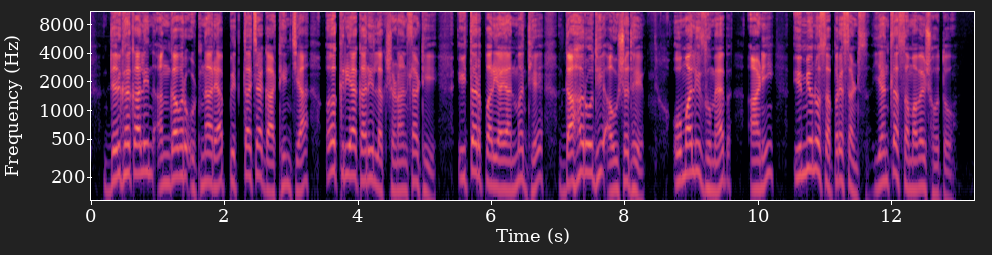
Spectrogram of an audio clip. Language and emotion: Marathi, neutral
